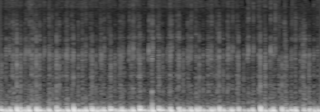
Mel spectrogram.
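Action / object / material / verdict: tap / cardboard box lid / cardboard / none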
